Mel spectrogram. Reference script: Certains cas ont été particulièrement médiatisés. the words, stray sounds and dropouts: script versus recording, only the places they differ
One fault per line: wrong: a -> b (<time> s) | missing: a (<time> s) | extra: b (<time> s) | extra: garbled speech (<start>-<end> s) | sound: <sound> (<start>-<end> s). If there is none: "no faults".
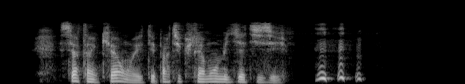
sound: laugh (3.1-3.7 s)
